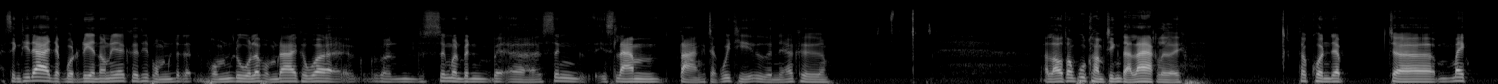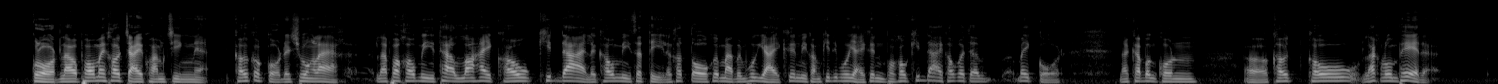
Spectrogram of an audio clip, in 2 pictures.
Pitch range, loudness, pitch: 125-155 Hz, -31 LUFS, 140 Hz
